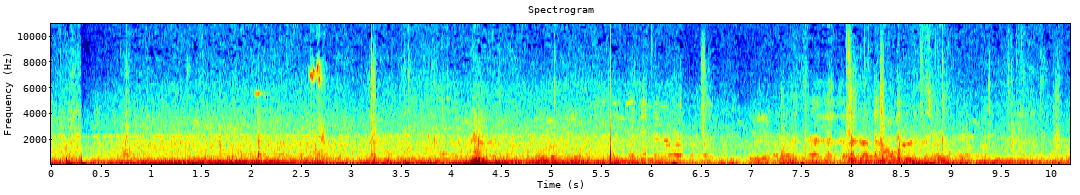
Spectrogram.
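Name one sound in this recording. A bus engine idles with a steady low hum nearby.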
